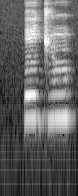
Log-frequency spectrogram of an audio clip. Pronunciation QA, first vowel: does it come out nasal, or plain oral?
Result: oral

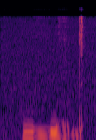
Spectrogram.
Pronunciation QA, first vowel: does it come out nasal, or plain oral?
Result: oral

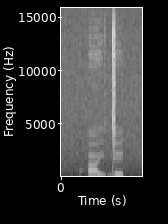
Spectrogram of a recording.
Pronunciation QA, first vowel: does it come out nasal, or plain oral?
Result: oral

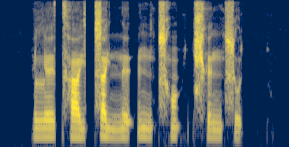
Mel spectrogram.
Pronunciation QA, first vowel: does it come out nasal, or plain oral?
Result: oral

